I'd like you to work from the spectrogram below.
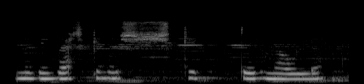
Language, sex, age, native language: Icelandic, female, 9, Icelandic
